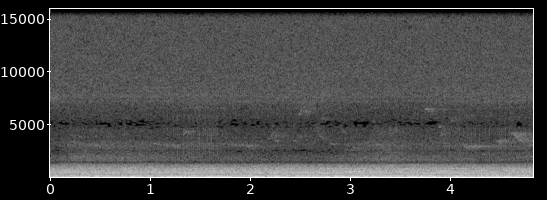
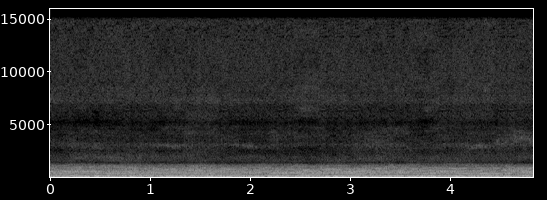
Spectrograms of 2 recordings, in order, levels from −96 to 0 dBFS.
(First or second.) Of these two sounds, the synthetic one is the second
